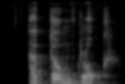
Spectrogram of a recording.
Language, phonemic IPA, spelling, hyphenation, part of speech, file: Dutch, /aːˈtoːmˌklɔk/, atoomklok, atoom‧klok, noun, Nl-atoomklok.ogg
- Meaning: atomic clock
